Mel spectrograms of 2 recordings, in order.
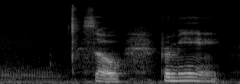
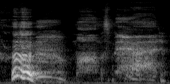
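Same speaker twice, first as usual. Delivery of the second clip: high, loud alarmed dog voice; dog's voice; 10 semitones higher, 11 dB louder than usual. Retold or imitated. The big dog warns everyone, high and loud alarm. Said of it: "big-ass hundred-pound dog is like".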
